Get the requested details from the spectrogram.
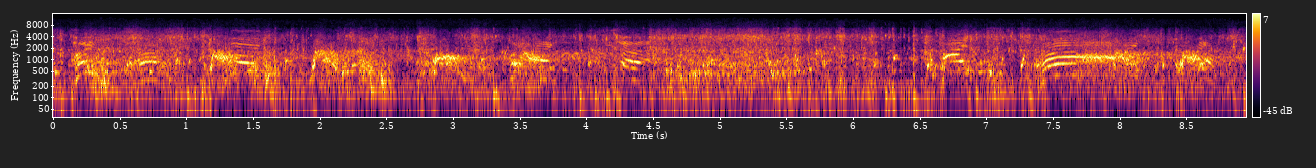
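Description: Water splashes loudly as two men scuffle.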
